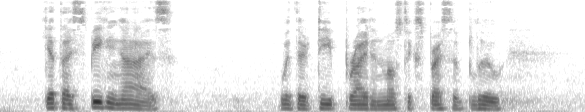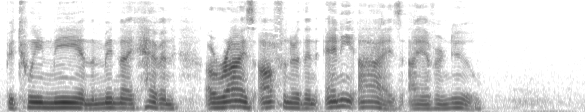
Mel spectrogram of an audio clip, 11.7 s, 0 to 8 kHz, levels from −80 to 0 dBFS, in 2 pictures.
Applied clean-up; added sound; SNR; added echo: none; none; none; none.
